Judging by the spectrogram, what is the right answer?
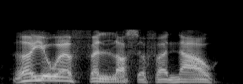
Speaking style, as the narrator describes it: Arke grunted

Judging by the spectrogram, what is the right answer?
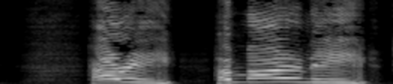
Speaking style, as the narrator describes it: yelled Ron, looking quite beside himself

